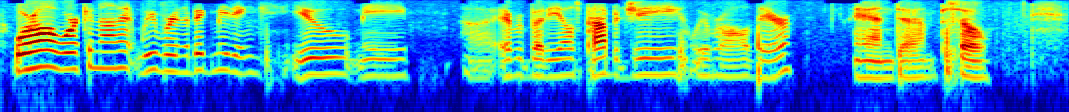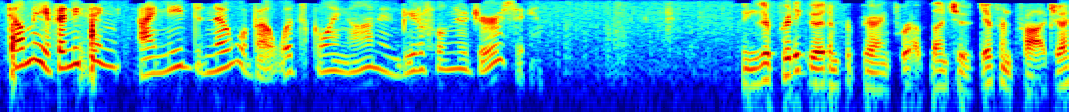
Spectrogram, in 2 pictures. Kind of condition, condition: link, phone line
